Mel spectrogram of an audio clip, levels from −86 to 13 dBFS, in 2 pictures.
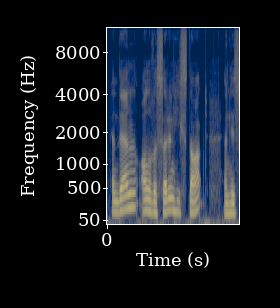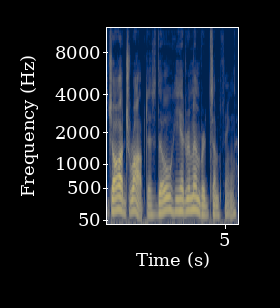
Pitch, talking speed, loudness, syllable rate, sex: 145 Hz, 205 wpm, -19 LUFS, 5.4 syllables/s, male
